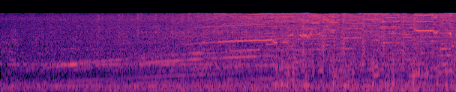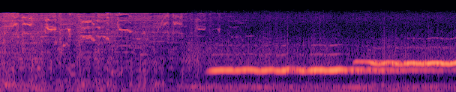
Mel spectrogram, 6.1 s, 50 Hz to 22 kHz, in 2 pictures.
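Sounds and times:
noisy crackling with sliding tones: 0:00.0 - 0:06.0
man whistling a tune: 0:04.4 - 0:06.0.

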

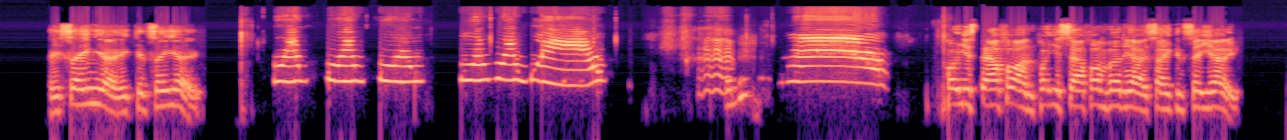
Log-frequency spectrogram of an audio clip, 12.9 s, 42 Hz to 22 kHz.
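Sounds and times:
speech: 0:00.5 - 0:02.1, 0:09.5 - 0:12.8
cat meowing: 0:02.8 - 0:06.2, 0:07.6 - 0:08.9
laughter: 0:06.6 - 0:07.8.

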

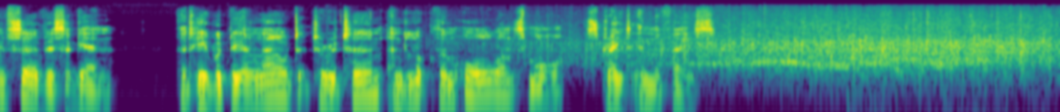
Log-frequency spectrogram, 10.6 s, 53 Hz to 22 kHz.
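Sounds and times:
speech: 0:00.0 - 0:01.2, 0:01.8 - 0:07.3
crowd applause: 0:05.0 - 0:10.6
faint cheering: 0:05.6 - 0:10.6.

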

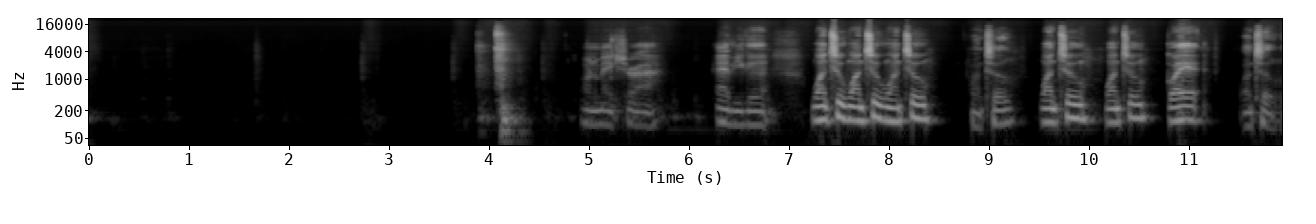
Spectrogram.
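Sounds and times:
door closing and latching: 0:04.0 - 0:04.5
speech: 0:05.0 - 0:11.9.

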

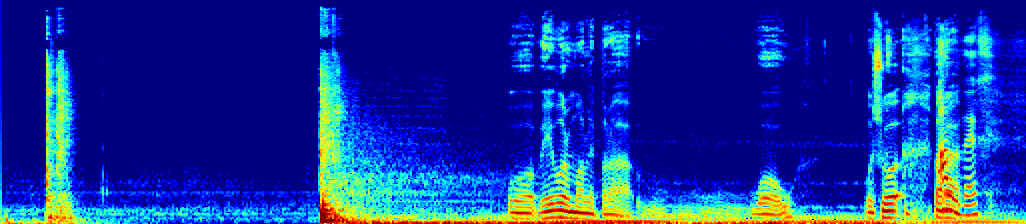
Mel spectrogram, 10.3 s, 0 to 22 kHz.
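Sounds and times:
door banging open: 0:03.2 - 0:03.7
rumbling noise: 0:03.2 - 0:10.2
speech: 0:05.1 - 0:06.8, 0:07.5 - 0:10.0.

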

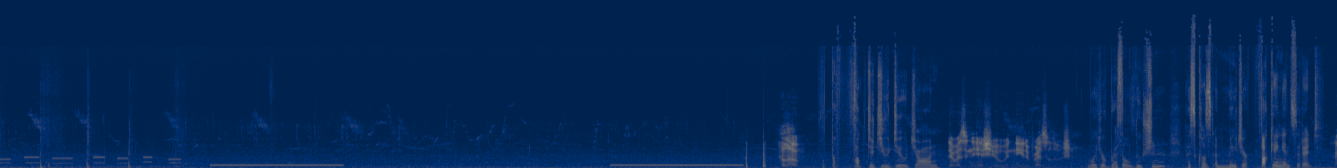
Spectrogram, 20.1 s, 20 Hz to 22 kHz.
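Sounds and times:
long steady telephone ringing tones: 0:00.0 - 0:05.2, 0:09.2 - 0:11.2
telephone dialing beeps: 0:00.0 - 0:05.2
speech: 0:13.0 - 0:15.0, 0:15.6 - 0:19.9.

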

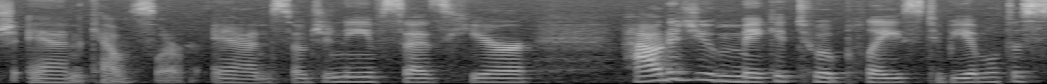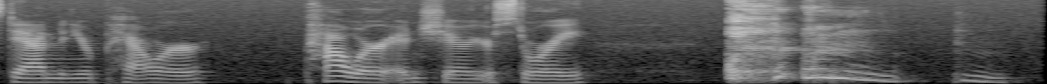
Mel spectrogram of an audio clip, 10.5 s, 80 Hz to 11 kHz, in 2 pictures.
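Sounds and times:
speech: 0:00.0 - 0:08.3, 0:08.9 - 0:10.4
person coughing: 0:08.9 - 0:10.3.

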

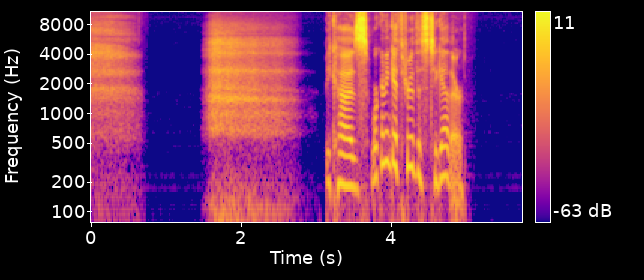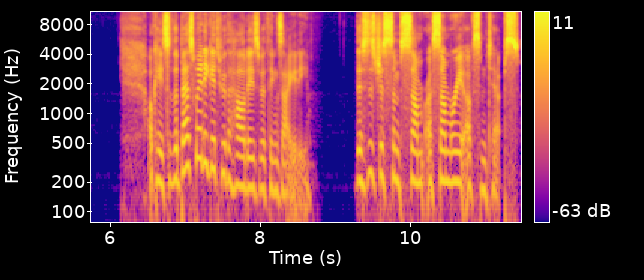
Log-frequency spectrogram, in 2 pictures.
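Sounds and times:
deep breath drawn in and let out slowly during a calming exercise: 0:01.5 - 0:02.9
speech: 0:03.1 - 0:05.1, 0:06.2 - 0:11.4.

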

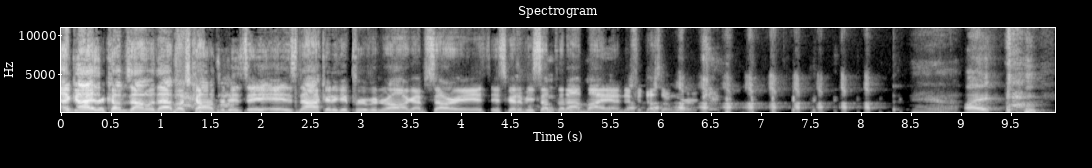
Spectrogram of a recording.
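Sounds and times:
speech: 0:00.0 - 0:07.9, 0:08.6 - 0:09.9
laughter: 0:00.1 - 0:01.8, 0:04.5 - 0:08.5
person in a coughing fit with hacking and raspy coughs: 0:05.7 - 0:08.6, 0:09.4 - 0:09.9.

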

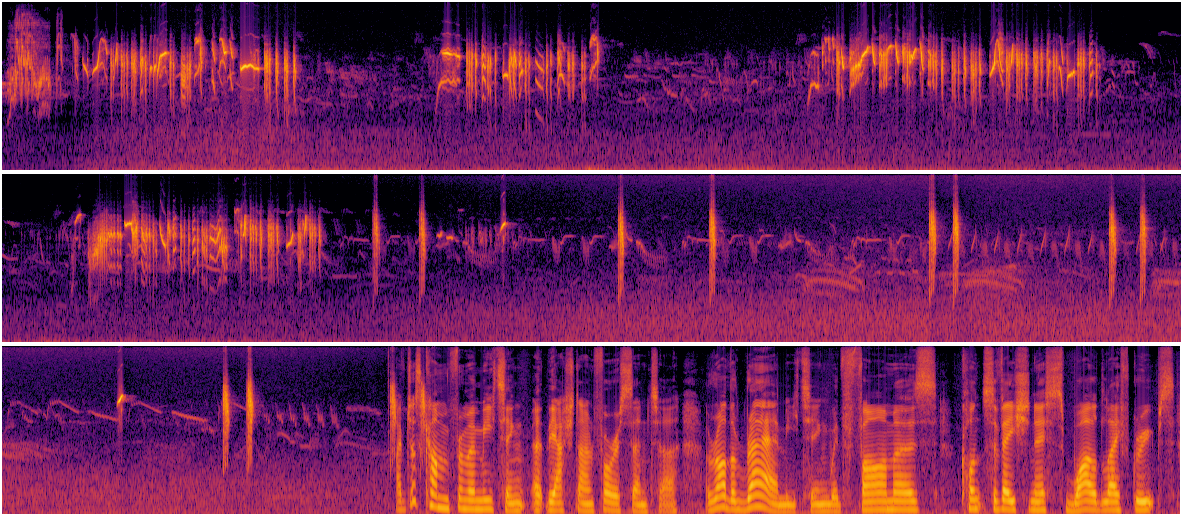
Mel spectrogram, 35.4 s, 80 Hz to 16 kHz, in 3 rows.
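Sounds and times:
blackbird singing: 0:00.7 - 0:27.9
speech: 0:27.6 - 0:35.3.

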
